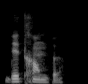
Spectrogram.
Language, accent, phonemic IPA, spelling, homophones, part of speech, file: French, France, /de.tʁɑ̃p/, détrempe, détrempent / détrempes, noun / verb, LL-Q150 (fra)-détrempe.wav
- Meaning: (noun) 1. distemper, tempera 2. detrempe, water-based dough or batter; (verb) inflection of détremper: first/third-person singular present indicative/subjunctive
